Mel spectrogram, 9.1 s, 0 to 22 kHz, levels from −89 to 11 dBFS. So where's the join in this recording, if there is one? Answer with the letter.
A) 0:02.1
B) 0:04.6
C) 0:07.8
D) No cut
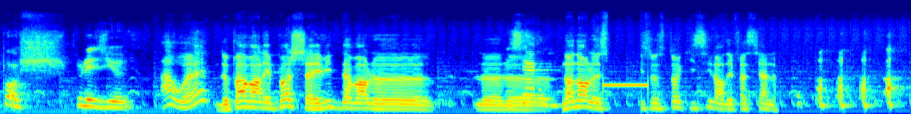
A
